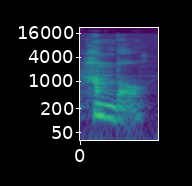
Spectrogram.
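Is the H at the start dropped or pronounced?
pronounced. The word begins with an audible H sound. "he is pronouncing the word humble"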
